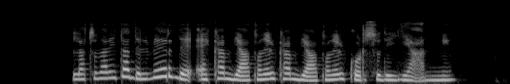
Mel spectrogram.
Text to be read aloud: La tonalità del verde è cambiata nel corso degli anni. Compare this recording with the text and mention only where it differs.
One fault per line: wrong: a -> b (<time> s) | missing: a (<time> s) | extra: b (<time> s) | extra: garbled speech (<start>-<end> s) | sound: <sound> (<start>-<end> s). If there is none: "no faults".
extra: cambiata nel (2.7 s)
